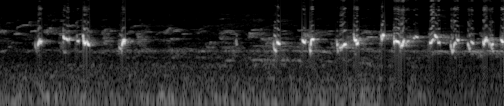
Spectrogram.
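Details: Yellow-vented bulbul (trucukan kebo) lure song: a few scattered liquid notes, a short pause, then a quicker run of chattering warbled notes building toward the end.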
